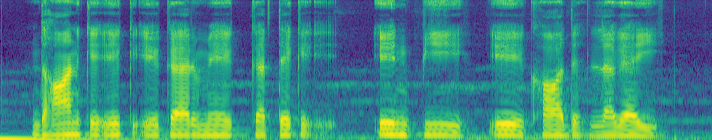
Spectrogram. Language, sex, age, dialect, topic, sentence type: Maithili, male, 18-24, Bajjika, agriculture, question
